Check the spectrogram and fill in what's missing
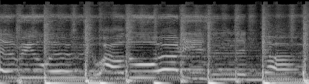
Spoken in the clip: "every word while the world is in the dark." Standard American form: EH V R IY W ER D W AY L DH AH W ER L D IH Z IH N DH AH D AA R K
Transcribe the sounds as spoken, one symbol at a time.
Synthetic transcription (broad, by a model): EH V R IY W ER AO L DH AH W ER D IH Z IH N DH AH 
